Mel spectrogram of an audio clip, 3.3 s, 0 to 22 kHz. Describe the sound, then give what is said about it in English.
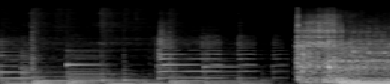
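After a couple of seconds of tonal, musical notes, a boat engine abruptly fires up and settles into a loud, steady roar. “For over 30 years, boaters and fishermen have counted on Nationwide to fire up their engines to keep their electronics going, week after week,”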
